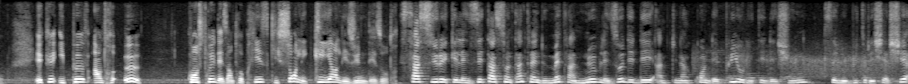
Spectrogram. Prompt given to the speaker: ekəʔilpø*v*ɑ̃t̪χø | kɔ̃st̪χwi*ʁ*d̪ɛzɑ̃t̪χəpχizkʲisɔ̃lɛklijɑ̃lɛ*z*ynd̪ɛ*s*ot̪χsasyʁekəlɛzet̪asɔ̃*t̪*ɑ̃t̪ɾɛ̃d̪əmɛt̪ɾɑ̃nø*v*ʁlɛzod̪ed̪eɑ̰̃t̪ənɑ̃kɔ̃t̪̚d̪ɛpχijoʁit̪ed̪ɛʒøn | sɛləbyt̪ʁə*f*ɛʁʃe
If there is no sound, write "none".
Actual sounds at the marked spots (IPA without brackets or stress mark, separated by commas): v, ʁ, z, z, t̪, v, ʃ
